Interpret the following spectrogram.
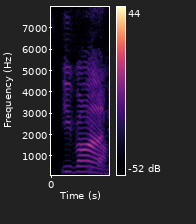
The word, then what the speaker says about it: Yvonne: Is that how you pronounce Yvonne, Yvonne?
